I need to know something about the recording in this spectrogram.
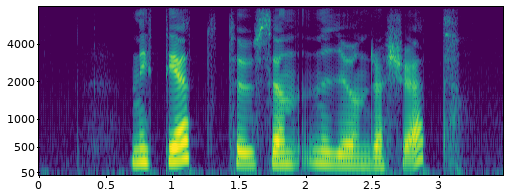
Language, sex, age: Swedish, female, 26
